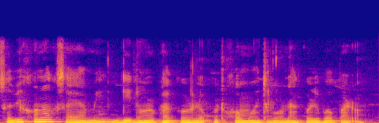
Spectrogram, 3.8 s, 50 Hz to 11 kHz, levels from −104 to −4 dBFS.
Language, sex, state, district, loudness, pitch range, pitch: Assamese, male, Assam, Sonitpur, -14 LUFS, 120-150 Hz, 135 Hz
